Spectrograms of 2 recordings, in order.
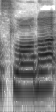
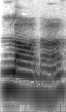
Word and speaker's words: Lana: I always say my name as if it's like Slana. I promise you my name is not Slana, it's Lana.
